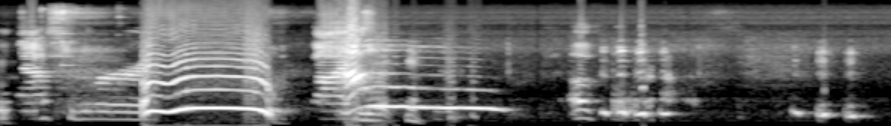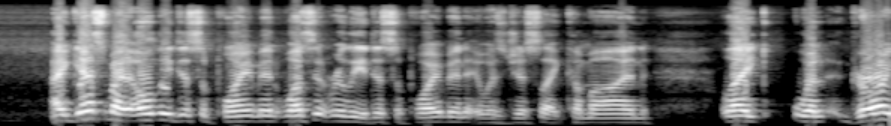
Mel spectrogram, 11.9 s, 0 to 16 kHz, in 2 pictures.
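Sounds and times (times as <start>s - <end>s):
speech: 0.0s - 3.2s, 3.8s - 4.5s, 6.3s - 11.8s
person imitating a wolf howl: 1.0s - 3.4s
laughter: 2.4s - 4.7s, 5.3s - 5.8s.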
